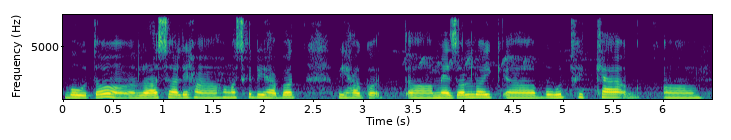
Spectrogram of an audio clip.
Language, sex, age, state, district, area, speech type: Assamese, female, 18-30, Assam, Nalbari, rural, spontaneous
